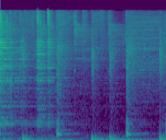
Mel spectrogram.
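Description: Top hi-hat cymbal being handled and lowered onto the rod of a clamp-on auxiliary hi-hat attachment. It gives quiet metallic handling noise and a faint cymbal ring, with one sharper knock about a second in.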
